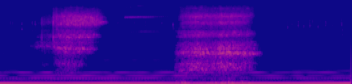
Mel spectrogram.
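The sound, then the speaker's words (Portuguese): A deep breath drawn in, a short pause, then a longer, heavier exhale, with a steady low hum underneath and no talking. “Deixa eu respirar aqui.”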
